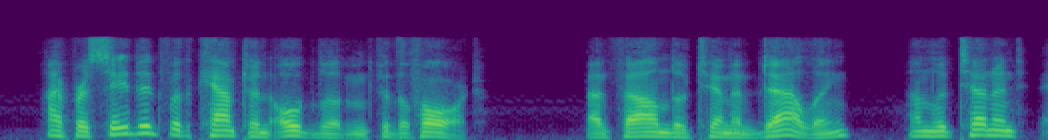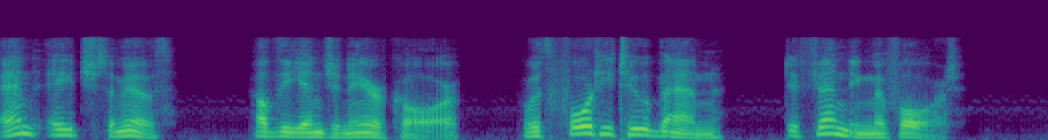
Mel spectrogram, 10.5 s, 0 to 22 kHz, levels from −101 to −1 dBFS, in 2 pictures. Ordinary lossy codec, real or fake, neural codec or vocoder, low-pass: MP3, 64 kbps; fake; codec, 16 kHz in and 24 kHz out, 0.6 kbps, FocalCodec, streaming, 4096 codes; 7.2 kHz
